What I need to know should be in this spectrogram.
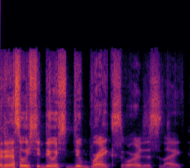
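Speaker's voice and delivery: ordinary talk, nothing marked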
